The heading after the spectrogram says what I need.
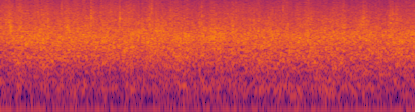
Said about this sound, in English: I just want to hear all of the Kenai Central High School students clap for yourselves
